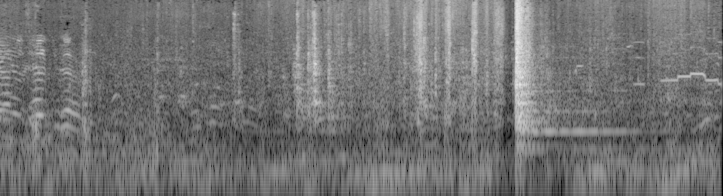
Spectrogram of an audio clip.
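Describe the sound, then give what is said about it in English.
A ferry carrying passengers and two folding tables rumbles steadily as it comes in to the small quay at Inchigill. Pigeons coo and birds call, a sudden loud bump or hiss cuts through, and faint voices murmur in the background. “The ferry is pulling into the small quay at Inchigill.”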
